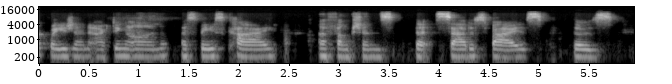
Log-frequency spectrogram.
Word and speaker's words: chi: I believe I just saw online that it was supposed to be pronounced ki, but we pronounce it chi.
